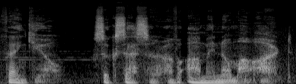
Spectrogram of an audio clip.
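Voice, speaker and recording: A man's voice: very deep voice, expressive, moderate pace, over music. A man playing a grave, remorseful fallen swordsman in a video game, formal and proud as he beseeches. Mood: remorseful, pleading.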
